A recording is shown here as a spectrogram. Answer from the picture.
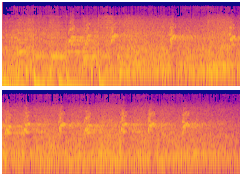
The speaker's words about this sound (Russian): Собачки в манеже, это можно понять сразу, входя в цирк, вы слышите веселый лай.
